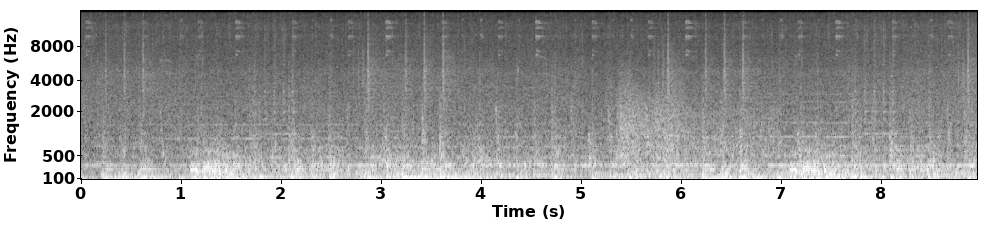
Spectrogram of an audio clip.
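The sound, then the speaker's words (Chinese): A thunderstorm with deep, rolling thunder rumbling continuously beneath a steady roar of heavy rain, loud throughout with swelling peaks of rumble and no voices. “就在这个时候，天空突然下起了大雷雨，轰隆隆的雷声与大雨让姐妹俩不得不找个地方躲雨。”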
